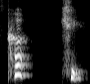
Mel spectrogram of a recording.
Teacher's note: notice how I added that burst of air I really held out the sound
